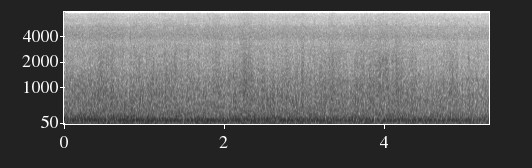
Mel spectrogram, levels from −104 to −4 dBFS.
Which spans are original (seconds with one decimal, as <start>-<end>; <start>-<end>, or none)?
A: 0.0-5.3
